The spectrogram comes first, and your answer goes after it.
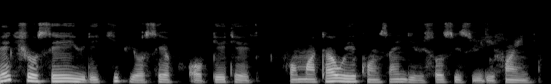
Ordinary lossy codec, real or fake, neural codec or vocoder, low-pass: none; real; none; 7.2 kHz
